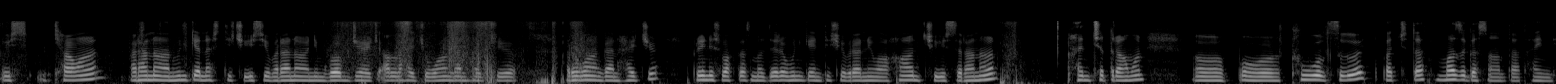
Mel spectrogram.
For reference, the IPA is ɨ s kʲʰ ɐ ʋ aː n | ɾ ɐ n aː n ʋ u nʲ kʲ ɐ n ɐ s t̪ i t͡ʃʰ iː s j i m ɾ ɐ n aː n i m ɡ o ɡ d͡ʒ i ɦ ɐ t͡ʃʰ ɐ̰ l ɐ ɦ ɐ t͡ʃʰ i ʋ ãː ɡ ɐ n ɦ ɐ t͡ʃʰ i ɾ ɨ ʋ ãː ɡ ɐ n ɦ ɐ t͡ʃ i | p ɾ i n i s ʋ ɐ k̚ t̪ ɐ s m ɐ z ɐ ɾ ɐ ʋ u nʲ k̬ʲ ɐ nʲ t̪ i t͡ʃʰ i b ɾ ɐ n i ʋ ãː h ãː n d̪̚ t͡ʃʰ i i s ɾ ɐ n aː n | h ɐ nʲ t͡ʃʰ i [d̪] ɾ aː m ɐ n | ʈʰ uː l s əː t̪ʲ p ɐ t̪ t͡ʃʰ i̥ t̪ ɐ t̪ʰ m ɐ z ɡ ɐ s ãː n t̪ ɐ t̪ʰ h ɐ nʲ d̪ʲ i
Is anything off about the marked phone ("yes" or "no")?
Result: yes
